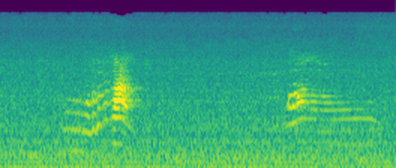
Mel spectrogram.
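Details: Indoor play between a two-month-old Lynx Point Ragdoll/Javanese kitten and an adult Applehead Flamepoint Siamese rescue cat: two short, high, bending meows about a second apart over quiet room noise.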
